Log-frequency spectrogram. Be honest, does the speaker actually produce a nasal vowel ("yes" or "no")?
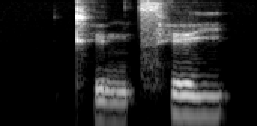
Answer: no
